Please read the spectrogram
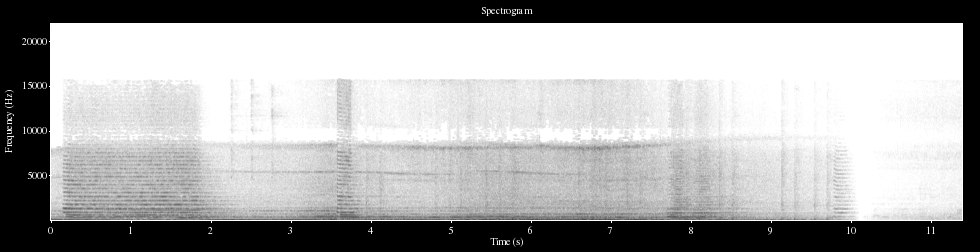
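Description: Indian Railways locomotive horn sounding a long blast, a short toot about three and a half seconds in, and another blast near the eight-second mark, over the deep rumble of a passing train. The sound cuts off suddenly about ten seconds in.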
